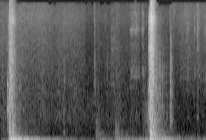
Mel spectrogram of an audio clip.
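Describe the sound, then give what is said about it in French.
Two heavy truck cab doors slam shut, nearly two seconds apart, each a loud, solid thunk with a brief rattle, followed by faint interior shuffling and no talking, as the doors are closed before starting the truck. “Et eh ben, on va pouvoir se mettre en route, on va fermer les portières, démarrer le camion mhm.”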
